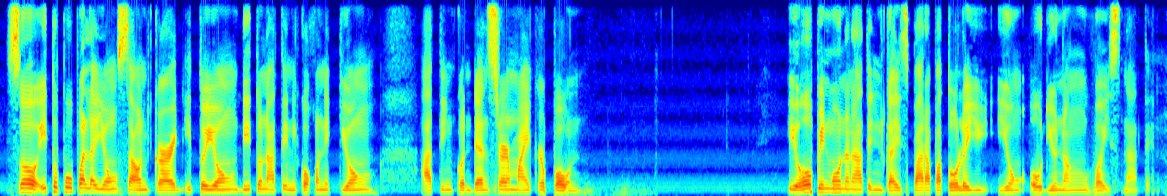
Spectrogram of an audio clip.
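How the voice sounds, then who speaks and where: A man with a Filipino accent, giving a casual how-to vlog with lots of pauses and fillers, talking into a condenser microphone. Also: mid-range voice, fairly even intonation, a bit bright, clear, resonant tone, no echo. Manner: hesitant, fillers and frequent pauses; addresses viewers politely as guys. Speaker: vlogger. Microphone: condenser mic through a sound card.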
